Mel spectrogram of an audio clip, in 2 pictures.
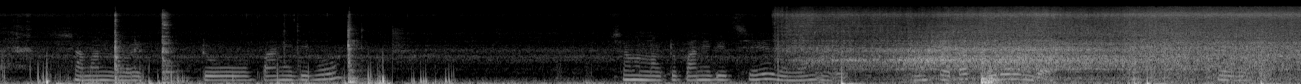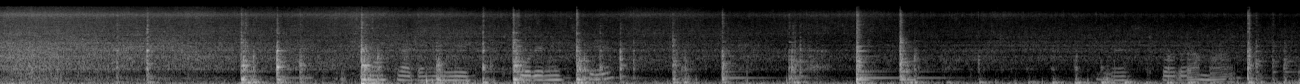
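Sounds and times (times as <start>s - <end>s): masala sizzling: 7.7s - 26.0s.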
